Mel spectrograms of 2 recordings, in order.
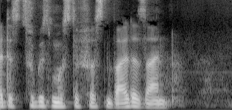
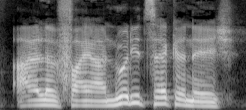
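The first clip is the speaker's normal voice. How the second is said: higher, drawn-out mocking holler; bellowing; 6 semitones higher, 3 dB louder, slower than usual. A narrator's reading. Chief Nazi jeers at the motionless punk, bellowing. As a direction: holler it slowly across the group. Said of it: "brüllte der Obernazi".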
